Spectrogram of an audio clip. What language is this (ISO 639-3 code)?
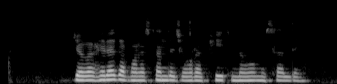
pus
